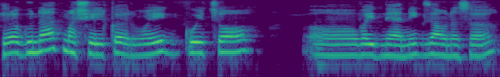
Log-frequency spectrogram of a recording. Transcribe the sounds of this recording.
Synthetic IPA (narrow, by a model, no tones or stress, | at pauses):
ɾəɡunat̪maɕelkəɾʋɔekɡojt͡sɔ̃ | ʋəjd̪njanikd͡zaunəsə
